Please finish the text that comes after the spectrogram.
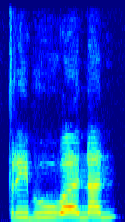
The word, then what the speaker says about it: त्रिभुवनं: शशांक कला कलाप शुभ्रा गुणास त्रिभुवनन बिंदी के बाद क्या है, त वर्ग है तो बिंदी को उच्चारण क्या होगा, न। त्रिभुवनन शुभ्रागुणास्त्रिभुवनन तव लंघयन्ति।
